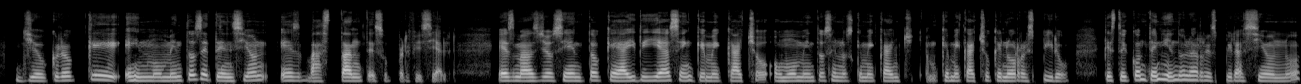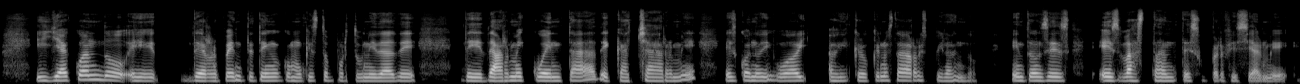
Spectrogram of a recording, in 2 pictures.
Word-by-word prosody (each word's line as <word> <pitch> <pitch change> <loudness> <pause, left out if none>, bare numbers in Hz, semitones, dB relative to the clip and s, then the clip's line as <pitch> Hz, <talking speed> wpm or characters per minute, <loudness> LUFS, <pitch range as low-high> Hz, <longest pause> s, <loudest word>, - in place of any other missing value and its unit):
Yo 165 -2 -2
creo 185 +3 -1
que 210 -4 +3
en 175 -1 +1
momentos 175 +6 0
de 230 -3 +3
tensión 185 +3 +2
es 180 -1 -1
bastante 165 +1 +1
superficial, - - -4 0.5
es 175 0 +5
más, 170 -1 +4
yo 175 -1 0
siento 175 +2 +1
que 175 -2 +2
hay 165 +2 +5
días 180 +1 +4
en 180 +2 0
que 170 -1 -1
me 165 -1 -1
cacho, 160 -9 0
o 165 - -2
momentos 170 +2 -1
en 180 - -2
los 165 0 -2
que 165 - -6
me 160 -1 -2
canch 165 0 -2 0.3
que 175 - -2
me 170 -1 -2
cacho, 165 +2 0
que 175 0 -3
no 165 -1 +3
respiro, 170 -1 -4 0.3
que - - -2
estoy 185 0 0
conteniendo 210 0 +2
la 200 0 +3
respiración, 170 -3 -1
¿no?, 160 - -4 0.4
y 175 0 -2
ya 185 0 +6
cuando, 215 -2 +2
eh, 165 -2 -1 0.2
de 175 -2 +2
repente 180 +3 -1
tengo 175 0 +1
como 170 -2 -4
que 175 - -6
esta 180 +1 -4
oportunidad 160 -2 0
de 165 -1 +1 0.4
de 170 -4 +2
darme 175 +2 +5
cuenta, 170 -6 +2
de 170 - +1
cacharme, 165 - -1 0.3
es 175 - -1
cuando 180 -1 0
digo: 175 -1 0
"Ay 175 +1 +2 0.2
ay, 170 0 -4
creo 165 -2 -3
que 185 - -7
no 185 - 0
estaba 180 -1 +1
respirando", 170 -2 -7 0.3
entonces, 175 0 +1 0.3
es 175 0 +4
bastante 170 0 +1
superficial 175 -1 -2
mi - - -5
175 Hz, 165 wpm, -24 LUFS, 165-180 Hz, 0.5 s, ya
